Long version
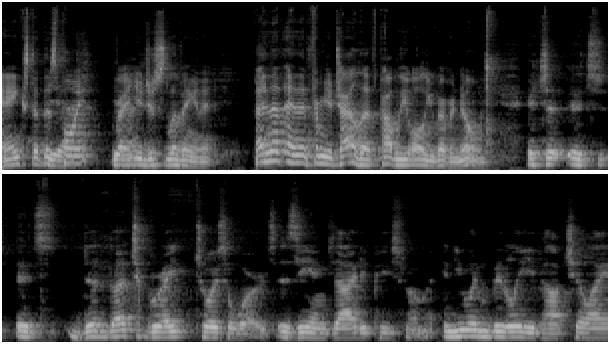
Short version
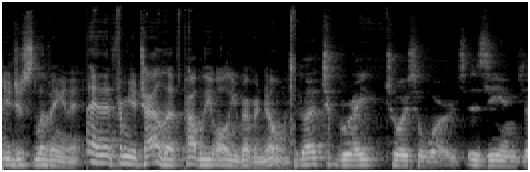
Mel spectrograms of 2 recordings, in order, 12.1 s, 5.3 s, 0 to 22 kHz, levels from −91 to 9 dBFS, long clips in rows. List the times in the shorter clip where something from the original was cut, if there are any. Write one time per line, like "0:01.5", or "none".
0:00.8
0:02.9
